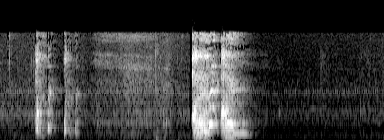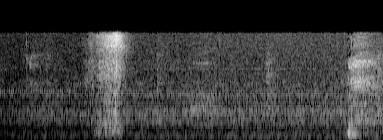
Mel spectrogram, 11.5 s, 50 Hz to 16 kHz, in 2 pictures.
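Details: Girl who says she is sick, feels hot and mentions 3 weeks: several harsh cough bursts in a cluster, then single coughs after a pause, repeated coughing during illness.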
